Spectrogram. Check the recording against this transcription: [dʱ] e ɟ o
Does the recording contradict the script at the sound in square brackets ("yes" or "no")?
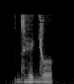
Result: no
